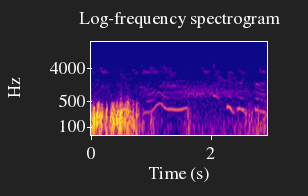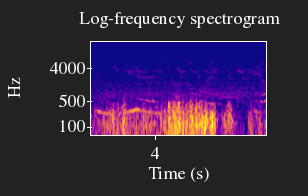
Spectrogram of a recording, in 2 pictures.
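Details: Six-week-old black tri male Australian Shepherd puppy from a licensed Oklahoma breeding farm gives a few drawn-out, wavering low whines, each rising and falling over about half a second, between bursts of human voices outdoors.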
